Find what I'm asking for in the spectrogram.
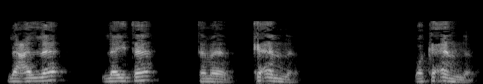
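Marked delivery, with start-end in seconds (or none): none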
